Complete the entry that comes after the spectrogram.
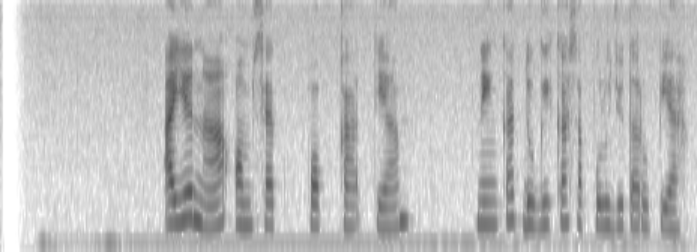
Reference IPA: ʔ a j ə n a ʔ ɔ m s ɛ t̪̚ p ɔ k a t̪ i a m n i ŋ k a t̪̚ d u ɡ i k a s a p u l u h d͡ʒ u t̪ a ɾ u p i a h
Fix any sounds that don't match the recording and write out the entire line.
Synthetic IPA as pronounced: ʔ a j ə n a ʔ ɔ m s ɛ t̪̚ p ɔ k a t̪ i a m n i ŋ k a t̪̚ d u ɡ i k a s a p u l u h d͡ʒ u t̪ a ɾ u p i a h

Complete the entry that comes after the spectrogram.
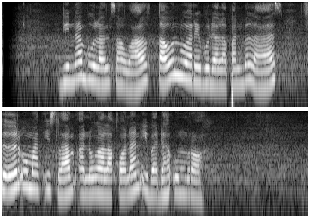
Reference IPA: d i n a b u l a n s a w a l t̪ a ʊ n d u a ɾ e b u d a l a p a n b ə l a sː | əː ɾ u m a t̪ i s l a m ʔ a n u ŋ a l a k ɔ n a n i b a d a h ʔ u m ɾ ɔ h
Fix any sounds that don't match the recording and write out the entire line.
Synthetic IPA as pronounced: d i n a b u l a n s a w a l t̪ a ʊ n d u a ɾ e b u d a l a p a n b ə l a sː | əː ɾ u m a t̪ i s l a m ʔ a n u ŋ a l a k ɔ n a n i b a d a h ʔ u m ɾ ɔ h

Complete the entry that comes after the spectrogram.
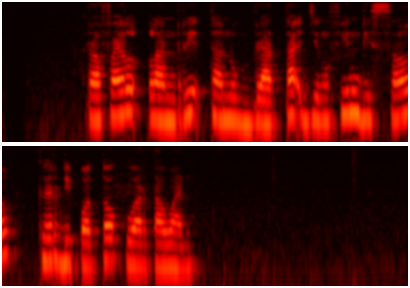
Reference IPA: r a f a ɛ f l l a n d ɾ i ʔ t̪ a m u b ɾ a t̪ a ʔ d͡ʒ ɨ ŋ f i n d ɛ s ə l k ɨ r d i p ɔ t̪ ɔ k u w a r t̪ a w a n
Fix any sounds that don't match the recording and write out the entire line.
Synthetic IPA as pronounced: r a f a ɛ l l a n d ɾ i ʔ t̪ a n u b ɾ a t̪ a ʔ d͡ʒ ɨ ŋ f i n d i s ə l k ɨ r d i p ɔ t̪ ɔ k u w a r t̪ a w a n

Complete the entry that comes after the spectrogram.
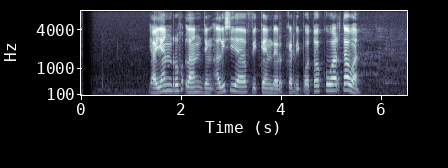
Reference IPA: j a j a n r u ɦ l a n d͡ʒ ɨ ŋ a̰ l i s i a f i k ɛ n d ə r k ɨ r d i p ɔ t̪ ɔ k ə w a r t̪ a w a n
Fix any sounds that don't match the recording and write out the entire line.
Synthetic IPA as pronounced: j a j a n r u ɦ l a n d͡ʒ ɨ ŋ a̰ l i s i a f i k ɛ n d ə r k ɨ r d i p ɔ t̪ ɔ k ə w a r t̪ a w a n

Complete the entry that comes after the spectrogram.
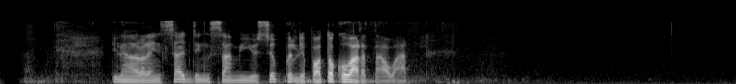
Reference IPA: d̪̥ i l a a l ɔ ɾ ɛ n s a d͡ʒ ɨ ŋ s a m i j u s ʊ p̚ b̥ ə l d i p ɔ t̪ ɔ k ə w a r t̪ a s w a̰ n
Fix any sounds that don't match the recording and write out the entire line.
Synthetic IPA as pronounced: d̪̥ i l a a ɾ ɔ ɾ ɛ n s a d͡ʒ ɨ ŋ s a m i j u s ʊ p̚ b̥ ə r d i p ɔ t̪ ɔ k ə w a r t̪ a w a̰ n

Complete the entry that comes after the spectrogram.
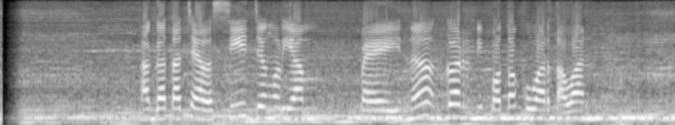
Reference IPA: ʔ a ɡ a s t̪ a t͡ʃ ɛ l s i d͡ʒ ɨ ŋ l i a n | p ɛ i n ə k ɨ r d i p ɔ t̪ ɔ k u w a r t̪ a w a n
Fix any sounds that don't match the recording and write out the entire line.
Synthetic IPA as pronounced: ʔ a ɡ a t̪ a t͡ʃ ɛ l s i d͡ʒ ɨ ŋ l i a m | p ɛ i n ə k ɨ r d i p ɔ t̪ ɔ k u w a r t̪ a w a n

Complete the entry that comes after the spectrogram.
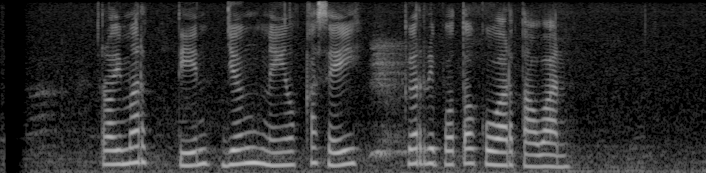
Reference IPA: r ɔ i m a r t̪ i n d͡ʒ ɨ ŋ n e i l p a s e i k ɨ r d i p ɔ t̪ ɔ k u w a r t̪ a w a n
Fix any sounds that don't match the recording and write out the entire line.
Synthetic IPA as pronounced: r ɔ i m a r t̪ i n d͡ʒ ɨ ŋ n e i l k a s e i k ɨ r d i p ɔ t̪ ɔ k u w a r t̪ a w a n

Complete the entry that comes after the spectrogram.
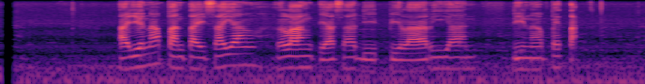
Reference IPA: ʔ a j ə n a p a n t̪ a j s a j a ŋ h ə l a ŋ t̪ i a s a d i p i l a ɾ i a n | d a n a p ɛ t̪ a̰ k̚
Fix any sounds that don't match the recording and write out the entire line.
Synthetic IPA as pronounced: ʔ a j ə n a p a n t̪ a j s a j a ŋ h ə l a ŋ t̪ i a s a d i p i l a ɾ i a n | d i n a p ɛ t̪ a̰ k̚

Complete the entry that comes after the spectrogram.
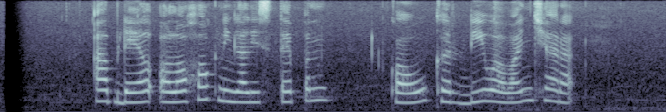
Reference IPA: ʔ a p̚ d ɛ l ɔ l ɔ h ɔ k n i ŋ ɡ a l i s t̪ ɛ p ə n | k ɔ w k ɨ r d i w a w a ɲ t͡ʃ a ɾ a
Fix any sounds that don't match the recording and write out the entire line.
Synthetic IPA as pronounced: ʔ a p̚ d ɛ l ɔ l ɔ h ɔ k n i ŋ ɡ a l i s t̪ ɛ p ə n | k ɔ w k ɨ r d i w a w a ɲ t͡ʃ a ɾ a

